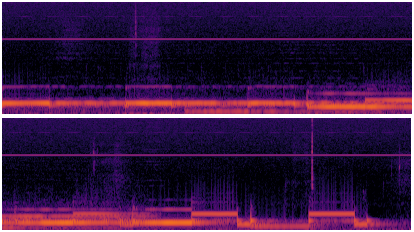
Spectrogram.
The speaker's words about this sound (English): Well, that's our little reverb.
